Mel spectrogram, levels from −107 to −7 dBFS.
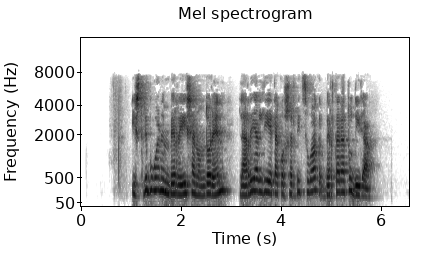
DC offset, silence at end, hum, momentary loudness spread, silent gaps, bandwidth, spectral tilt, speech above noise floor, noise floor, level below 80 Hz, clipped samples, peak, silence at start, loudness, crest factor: under 0.1%; 0.75 s; none; 7 LU; none; 8 kHz; -4.5 dB/octave; 62 dB; -79 dBFS; -58 dBFS; under 0.1%; -2 dBFS; 1 s; -17 LUFS; 16 dB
